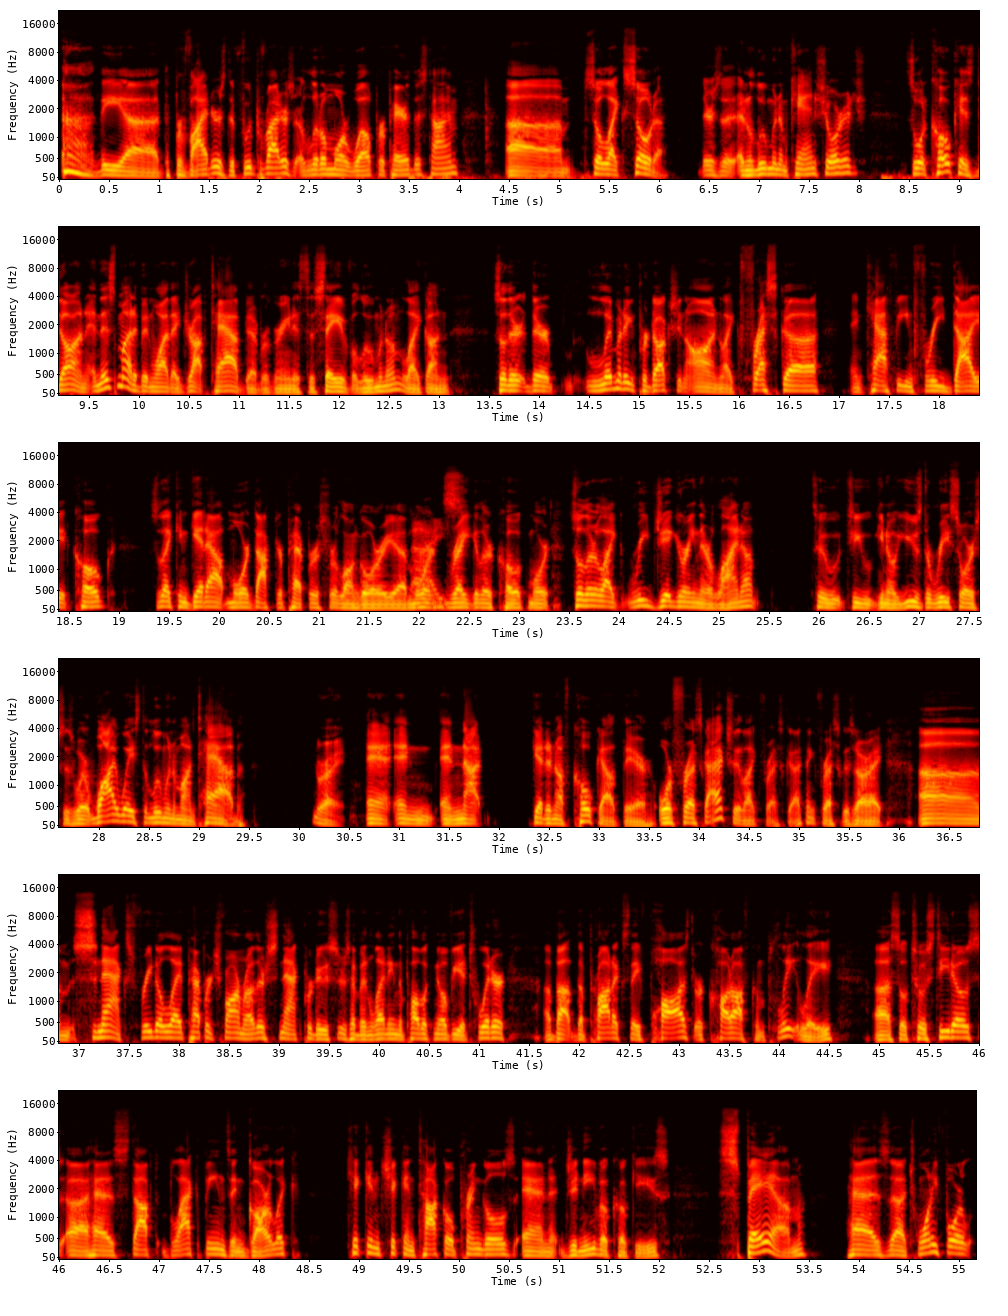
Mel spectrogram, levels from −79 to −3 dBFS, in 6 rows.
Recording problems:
none

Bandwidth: 14.5 kHz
